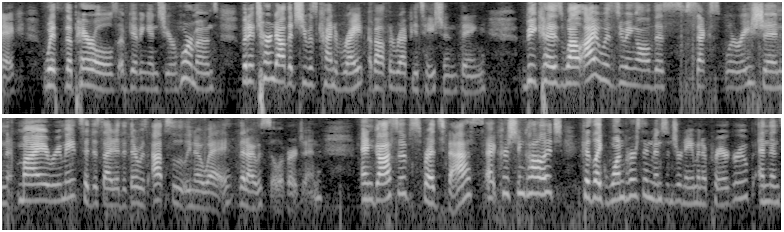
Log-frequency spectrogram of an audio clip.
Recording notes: These stories were recorded on January 17, 2013 at The Deer Pile in Denver, Colorado.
